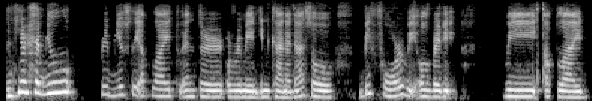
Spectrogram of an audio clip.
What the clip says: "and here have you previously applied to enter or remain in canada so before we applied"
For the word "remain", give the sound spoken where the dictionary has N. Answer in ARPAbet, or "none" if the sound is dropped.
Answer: N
